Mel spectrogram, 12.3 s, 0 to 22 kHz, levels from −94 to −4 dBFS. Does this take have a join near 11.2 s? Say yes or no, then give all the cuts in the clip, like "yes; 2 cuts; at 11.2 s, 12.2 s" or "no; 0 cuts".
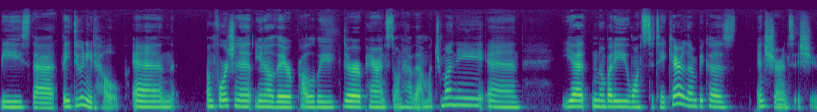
no; 3 cuts; at 0.9 s, 1.8 s, 5.1 s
